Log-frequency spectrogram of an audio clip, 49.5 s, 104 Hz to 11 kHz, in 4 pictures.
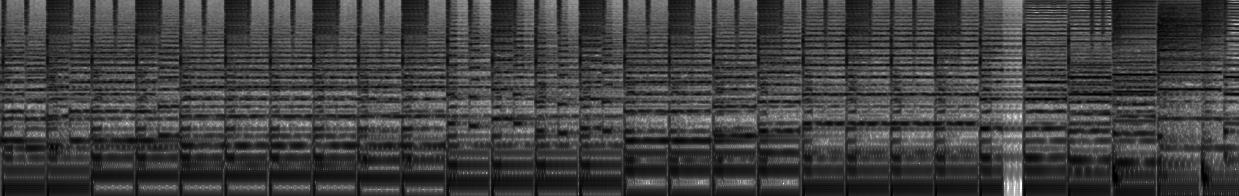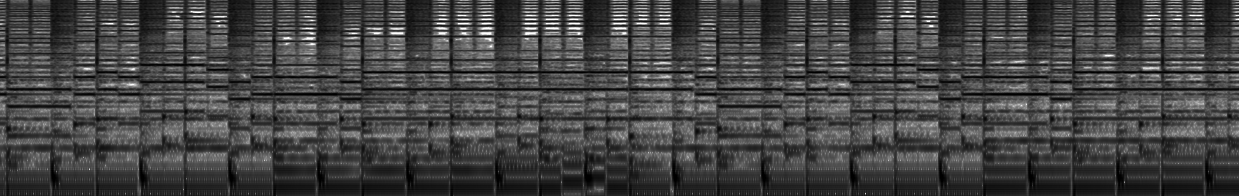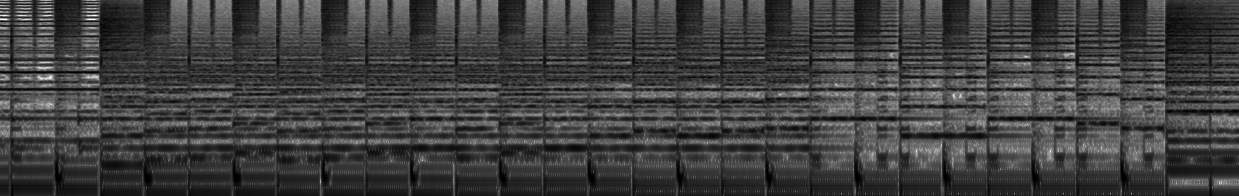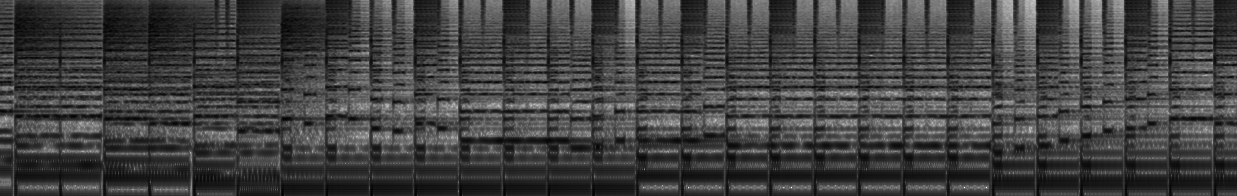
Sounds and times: Music: 0:00.0 - 0:49.5.

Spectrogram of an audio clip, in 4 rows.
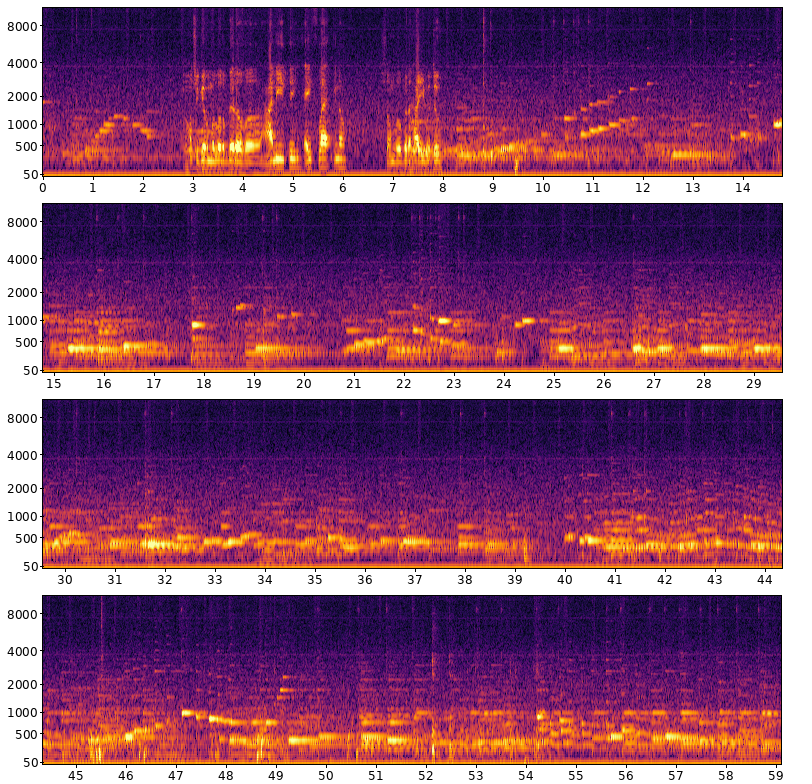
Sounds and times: Rhythm and blues: 0:00.0 - 0:59.1
Gospel music: 0:06.8 - 0:59.1.

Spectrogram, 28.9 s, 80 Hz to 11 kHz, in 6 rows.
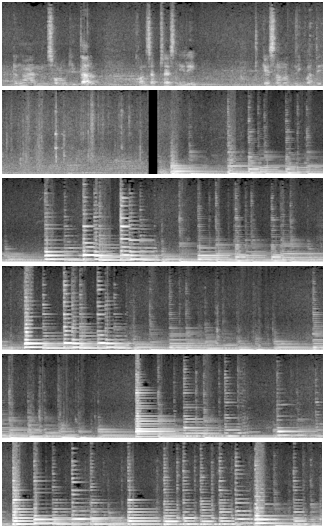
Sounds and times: Speech: 0:00.2 - 0:03.0, 0:03.9 - 0:05.0
Music: 0:07.2 - 0:28.8.

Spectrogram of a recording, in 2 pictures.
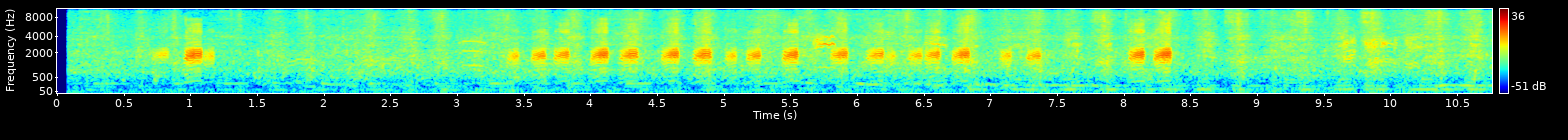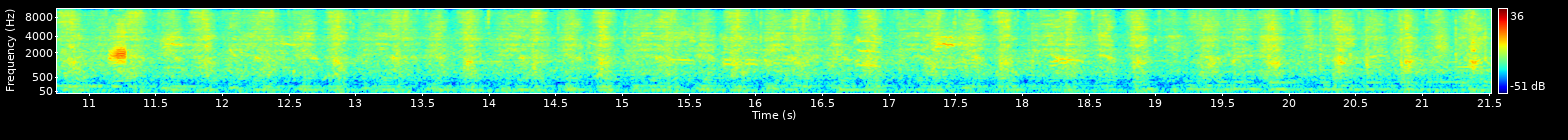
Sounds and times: Honk: 0:00.7 - 0:01.2, 0:03.5 - 0:07.4, 0:08.0 - 0:08.4.

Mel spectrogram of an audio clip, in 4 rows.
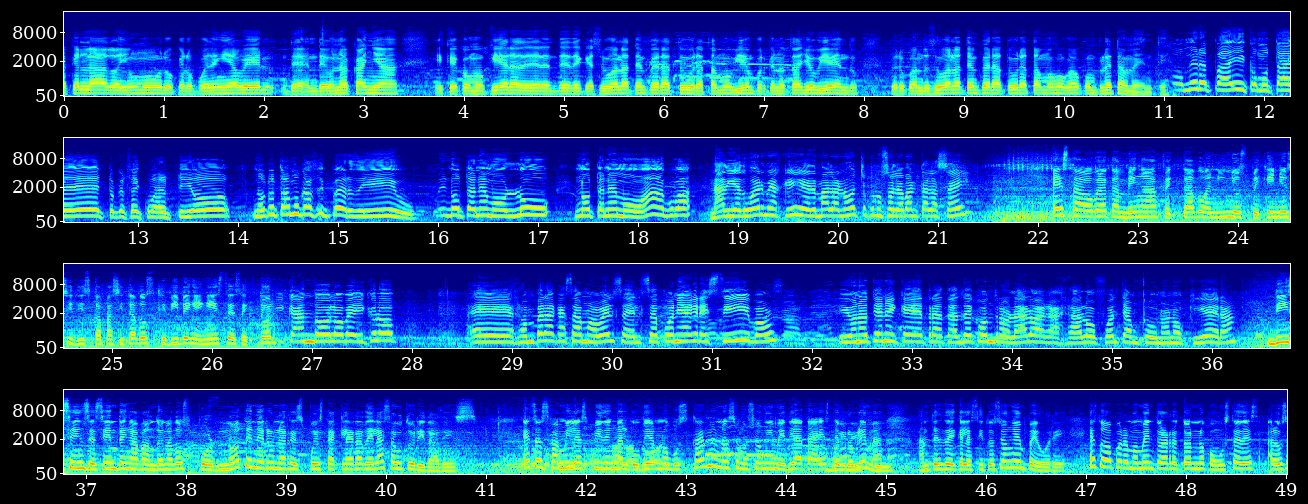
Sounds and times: Vehicle: 0:00.0 - 0:49.0.

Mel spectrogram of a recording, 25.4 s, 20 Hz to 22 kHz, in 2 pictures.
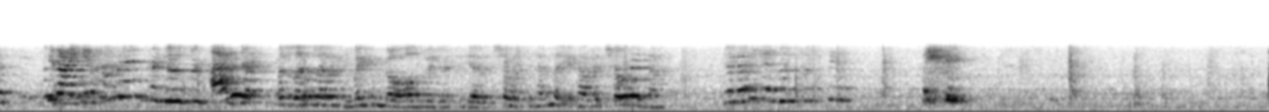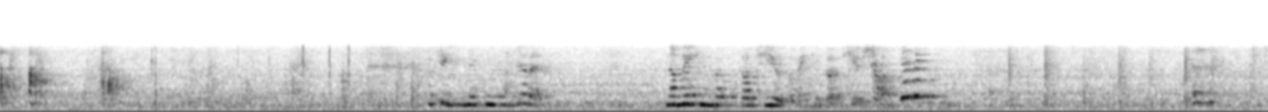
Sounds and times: Speech: 0:00.0 - 0:08.6, 0:17.0 - 0:18.2, 0:19.4 - 0:22.2.

